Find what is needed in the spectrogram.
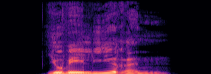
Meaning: jeweler, jeweller (female)
- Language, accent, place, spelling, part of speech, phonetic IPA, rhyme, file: German, Germany, Berlin, Juwelierin, noun, [juveˈliːʁɪn], -iːʁɪn, De-Juwelierin.ogg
